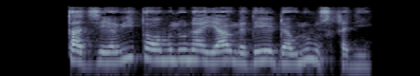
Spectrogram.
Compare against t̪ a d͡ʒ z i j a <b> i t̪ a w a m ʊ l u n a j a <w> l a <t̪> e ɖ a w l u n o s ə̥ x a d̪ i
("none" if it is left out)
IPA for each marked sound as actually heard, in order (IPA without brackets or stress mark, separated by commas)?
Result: w, w, d̪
